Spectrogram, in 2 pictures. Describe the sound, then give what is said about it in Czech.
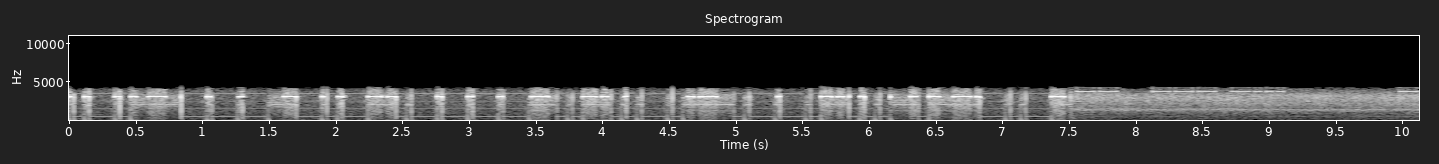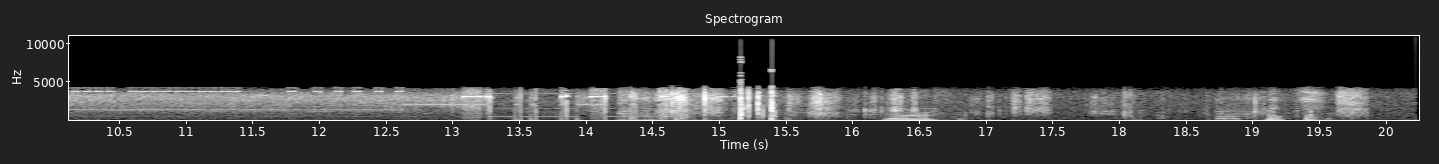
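Shortwave radio reception on a 9 V Pixie direct-conversion receiver with no selective filter: several steady whistling tones, heterodyne whines and unfilterable parasitic beats layered over hiss, a burst of clicking static early on, then a quieter noisy stretch before garbled signals and tones return. “Samozřejmě jsou tam slyšet všechny ty parazitní záznění, které nejdou odfiltrovat, že je to přímo směš a není tam žádný selektivní filtr.”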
